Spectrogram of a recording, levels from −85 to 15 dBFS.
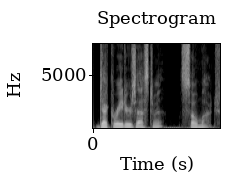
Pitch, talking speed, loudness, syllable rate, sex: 135 Hz, 125 wpm, -17 LUFS, 6.5 syllables/s, male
